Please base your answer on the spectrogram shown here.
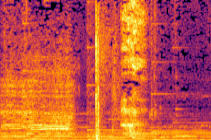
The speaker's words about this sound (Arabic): وما أن جلس جحا يحاول حلب البقرة حتى رفست وأبعدته عنها.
